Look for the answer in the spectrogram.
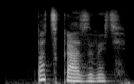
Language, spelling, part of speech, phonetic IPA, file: Russian, подсказывать, verb, [pɐt͡sˈskazɨvətʲ], Ru-подсказывать.ogg
- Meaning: 1. to tell (to help by telling, often discreetly), to prompt (to), to suggest (to) 2. to kibitz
